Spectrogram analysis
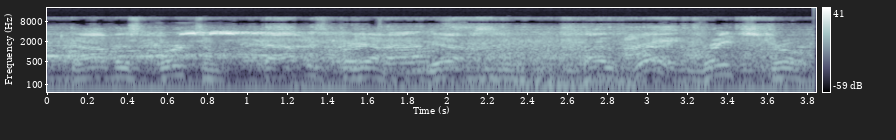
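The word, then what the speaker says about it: Dāvis Bertāns: Oh, well, now, at this point in my life, it's Davis Bertans. Is that how you say his name? Davis Bertans.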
